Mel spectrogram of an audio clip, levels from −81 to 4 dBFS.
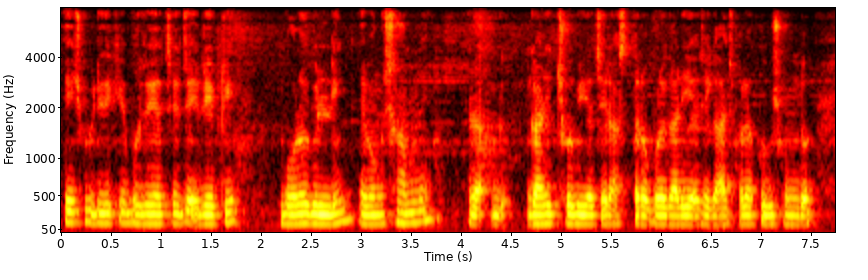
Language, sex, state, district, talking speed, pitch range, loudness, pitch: Bengali, male, West Bengal, Kolkata, 185 wpm, 120-135 Hz, -17 LUFS, 125 Hz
